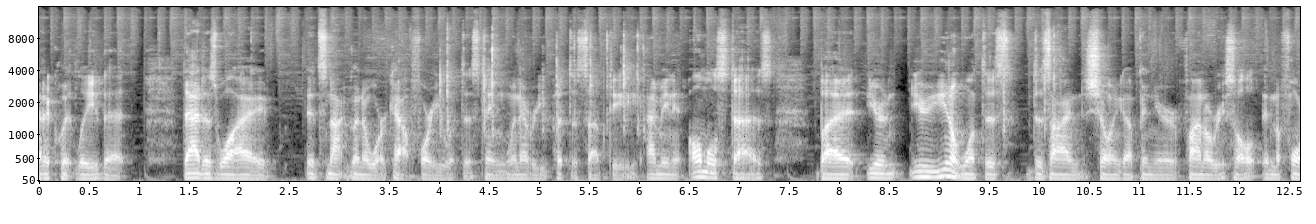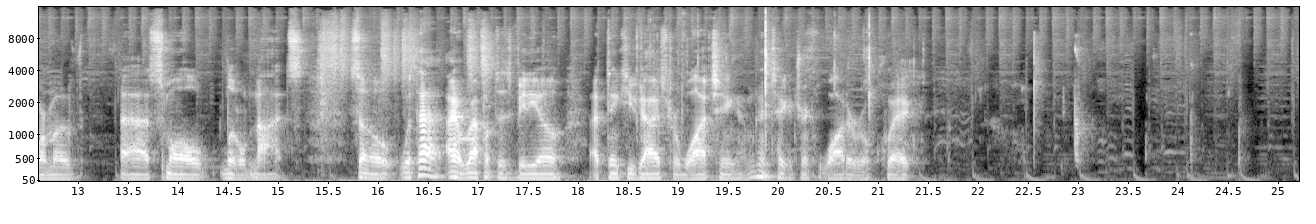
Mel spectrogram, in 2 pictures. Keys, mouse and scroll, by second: 2.0 scroll down 1, 2.2 click, 3.8 ctrl+1, 4.0 ctrl+1, 4.4 ctrl+2, 5.1 alt+z, 5.4 alt+z, 5.8 alt+a, 9.5 a, 10.0 alt+v, 10.8 click.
